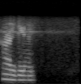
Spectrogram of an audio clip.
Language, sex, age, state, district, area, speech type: Punjabi, female, 45-60, Punjab, Pathankot, urban, conversation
